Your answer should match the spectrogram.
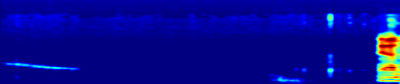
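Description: Near silence, with a faint falling tone at the very start and a single small click about three seconds in. A man's voice starts just before the end.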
